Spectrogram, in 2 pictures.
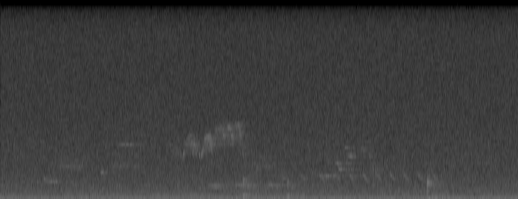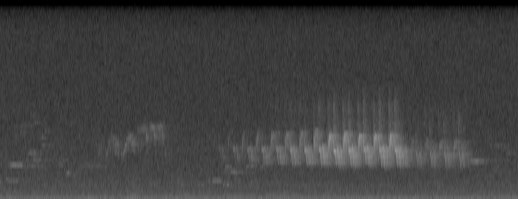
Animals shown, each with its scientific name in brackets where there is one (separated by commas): Northern Parula (Setophaga americana), Hermit Thrush (Catharus guttatus), American Crow (Corvus brachyrhynchos), Red-winged Blackbird (Agelaius phoeniceus), Ovenbird (Seiurus aurocapilla), Northern Cardinal (Cardinalis cardinalis)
